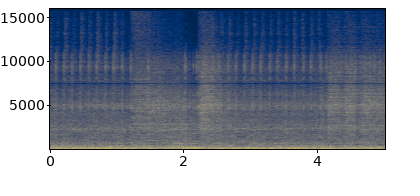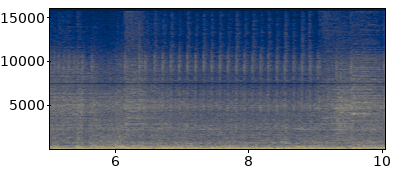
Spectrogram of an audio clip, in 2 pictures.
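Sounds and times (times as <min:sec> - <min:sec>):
bass guitar: 0:00.0 - 0:10.0
distorted electric guitars: 0:00.0 - 0:10.0
fast drumming: 0:00.0 - 0:10.0.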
